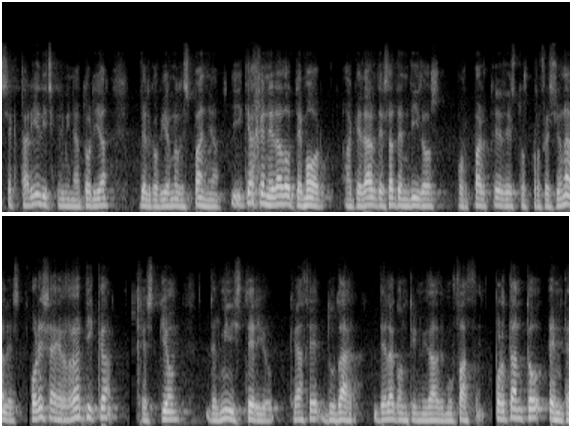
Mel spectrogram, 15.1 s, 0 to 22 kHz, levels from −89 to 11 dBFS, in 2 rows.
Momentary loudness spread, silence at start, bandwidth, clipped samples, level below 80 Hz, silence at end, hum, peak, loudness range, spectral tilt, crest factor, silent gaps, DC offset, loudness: 11 LU; 0 s; 8 kHz; under 0.1%; -54 dBFS; 0 s; none; -4 dBFS; 3 LU; -8.5 dB/octave; 16 dB; none; under 0.1%; -20 LUFS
